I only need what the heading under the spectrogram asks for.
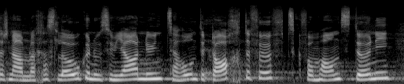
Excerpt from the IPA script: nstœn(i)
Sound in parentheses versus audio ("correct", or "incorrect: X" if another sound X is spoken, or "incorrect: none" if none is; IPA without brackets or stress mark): correct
